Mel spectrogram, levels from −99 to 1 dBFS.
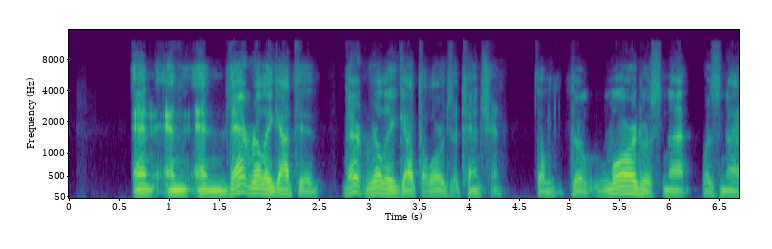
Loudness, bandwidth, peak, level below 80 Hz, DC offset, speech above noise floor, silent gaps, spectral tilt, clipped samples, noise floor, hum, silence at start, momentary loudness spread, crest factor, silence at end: -23 LUFS; 10 kHz; -4 dBFS; -48 dBFS; under 0.1%; 52 dB; none; -6 dB/octave; under 0.1%; -74 dBFS; none; 0.65 s; 12 LU; 18 dB; 0 s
